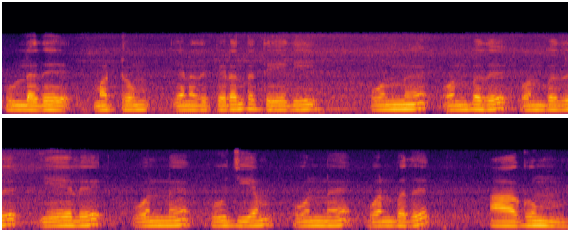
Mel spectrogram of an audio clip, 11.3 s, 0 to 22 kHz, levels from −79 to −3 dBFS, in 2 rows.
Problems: background conversations at intervals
